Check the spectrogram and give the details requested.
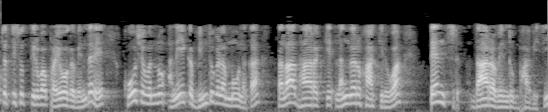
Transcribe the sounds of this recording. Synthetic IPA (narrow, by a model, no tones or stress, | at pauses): t͡ʃɐt̪ːisut̪ːiɾuʋɐpɾɐjɔːɡɐʋe̞nd̪ɐɾe̞kʰɔːʃɐʋɐnːuʔɐnɛːkɐbind̪uɡɐɭɐmuːlɐkɐt̪ɐlaːd̪ʱaːɾɐkːe̞lɐŋɡɐɾuhaːkiɾuʋɐ | ʈensʈd̪aːɾɐʋe̞nd̪ubʱaːʋisi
